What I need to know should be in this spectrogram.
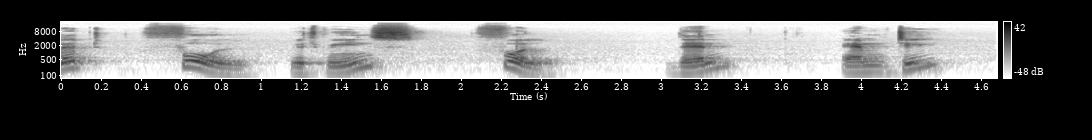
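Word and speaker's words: voll: doom full full again v alphabet is pronounced as f we call it full which means full then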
